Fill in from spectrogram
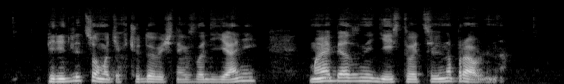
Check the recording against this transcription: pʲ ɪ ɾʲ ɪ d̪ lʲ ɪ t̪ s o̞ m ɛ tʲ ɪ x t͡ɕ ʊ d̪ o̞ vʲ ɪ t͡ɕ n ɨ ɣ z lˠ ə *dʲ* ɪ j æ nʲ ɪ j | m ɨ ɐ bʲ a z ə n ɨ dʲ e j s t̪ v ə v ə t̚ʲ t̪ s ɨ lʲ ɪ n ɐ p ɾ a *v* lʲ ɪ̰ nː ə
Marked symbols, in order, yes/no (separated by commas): yes, yes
